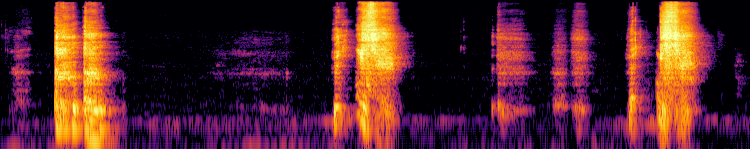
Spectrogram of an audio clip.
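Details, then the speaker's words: Three forceful, wet double-burst sneezes with visible spray, induced by a sick adult with a cold and sensitive nose, followed by short coughs and throat clearing. "I'm spraying all over my leg, my arm, myself. Oh shit. I also sneezed all over my cell phone."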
